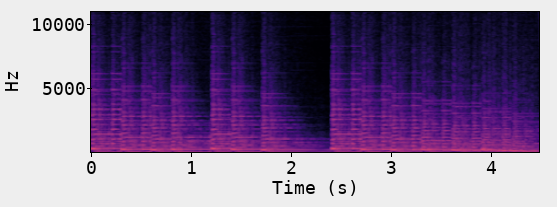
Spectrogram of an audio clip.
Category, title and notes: Music > Multiple instruments
An happy track i made in the SNES preset in furnace maker. 150bpm.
